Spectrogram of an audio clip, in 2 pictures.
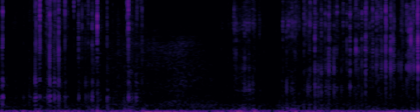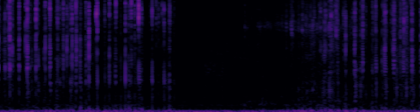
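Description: Long fingernails slowly scratch the sequin cover of a red sequin notebook held close up, producing a quiet, dense, bright crackling and rasping. Brief pauses break up the scratching, and a steady low hum sits underneath.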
